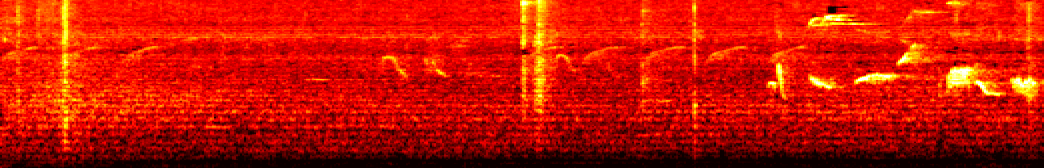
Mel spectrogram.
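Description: Quiet outdoor ambience with small birds chirping: short chirps that come more often in the second half. There are two faint clicks, about half a second and about three seconds in.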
